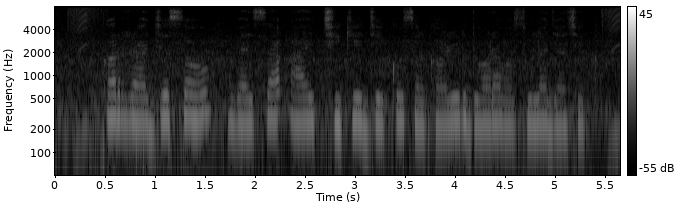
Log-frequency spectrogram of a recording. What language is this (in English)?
Magahi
